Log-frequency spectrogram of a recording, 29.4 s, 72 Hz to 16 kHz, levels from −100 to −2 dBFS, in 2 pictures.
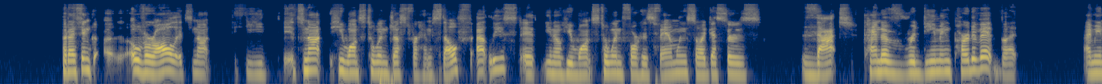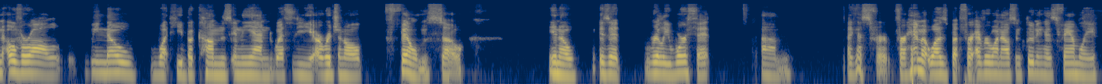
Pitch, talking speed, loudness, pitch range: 145 Hz, 160 wpm, -28 LUFS, 135-155 Hz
